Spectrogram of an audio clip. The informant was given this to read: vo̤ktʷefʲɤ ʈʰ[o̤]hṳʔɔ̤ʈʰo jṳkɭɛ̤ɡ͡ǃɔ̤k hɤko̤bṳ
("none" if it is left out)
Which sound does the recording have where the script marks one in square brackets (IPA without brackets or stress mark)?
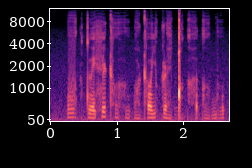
o̤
